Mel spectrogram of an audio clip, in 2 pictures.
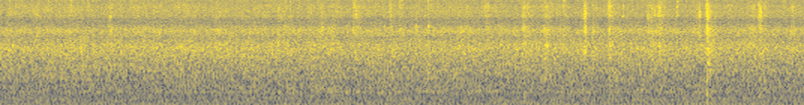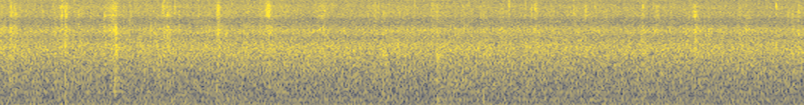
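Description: A horse's hooves thud softly on wet mud at a walk.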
